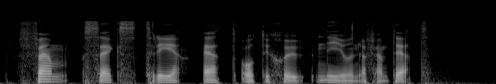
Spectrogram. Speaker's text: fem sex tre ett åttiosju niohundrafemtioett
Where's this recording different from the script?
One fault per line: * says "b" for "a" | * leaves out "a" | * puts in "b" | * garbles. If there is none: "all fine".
all fine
